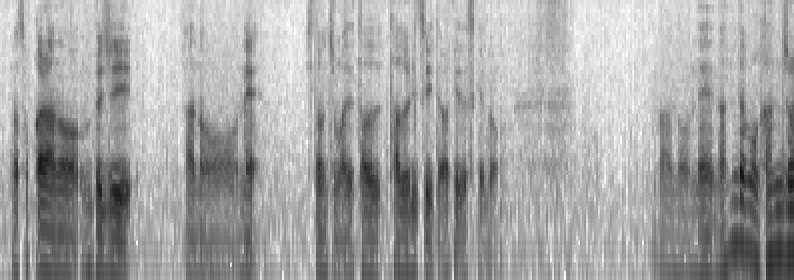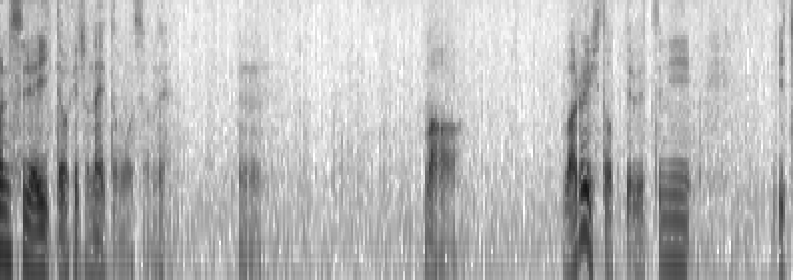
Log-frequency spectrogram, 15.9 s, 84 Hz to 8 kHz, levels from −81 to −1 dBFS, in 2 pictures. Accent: native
